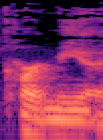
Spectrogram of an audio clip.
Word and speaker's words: Carmilla: And it was probably the impetus for him to write a story about it's pronounced Carmilla. It's spelled like Carmilla.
